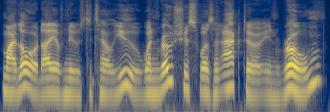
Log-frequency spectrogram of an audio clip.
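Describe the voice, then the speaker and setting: A man acts a young prince in a Shakespearean drama, witty and mocking as he feigns madness. His voice is highish, very bright and clean, recorded close and dry. The delivery is theatrical, with a sly, sardonic edge. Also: normal speed, clean tone, dry recording. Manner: theatrical, teasing, archly sardonic.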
